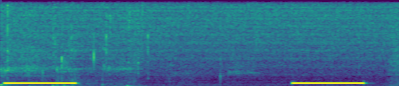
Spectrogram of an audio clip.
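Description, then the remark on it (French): A Skype call ringing tone as a guest is called over Skype: two steady, mid-pitched tones, each lasting about a second, separated by a few seconds of low background noise. “Oui, ah, c'est parti, je l'appelle.”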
